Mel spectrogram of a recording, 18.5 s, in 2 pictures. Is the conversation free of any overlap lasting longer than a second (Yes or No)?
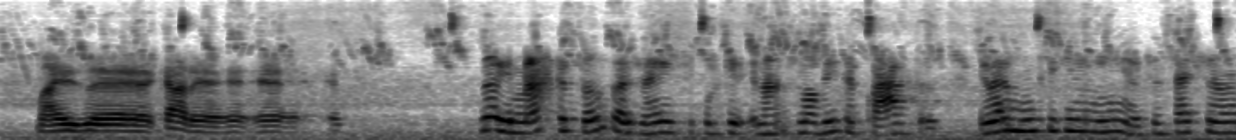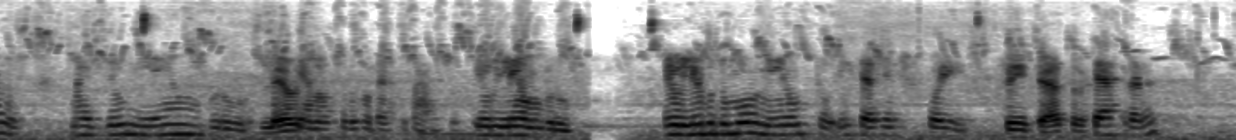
Yes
